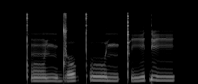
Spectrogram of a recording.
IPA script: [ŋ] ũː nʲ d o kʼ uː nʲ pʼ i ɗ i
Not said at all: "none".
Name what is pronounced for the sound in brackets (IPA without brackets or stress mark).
kʼ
